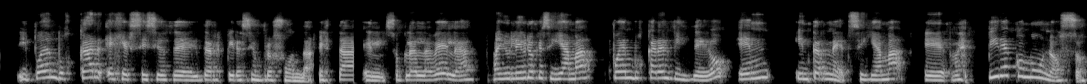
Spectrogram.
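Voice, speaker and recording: Her unremarkable speaking voice sits fairly high for a woman, with lively intonation, very even loudness, a fairly slow pace and hardly any pauses. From Chile, Concepción. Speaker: school counselor. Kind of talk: podcast interview.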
